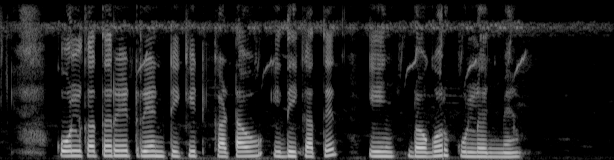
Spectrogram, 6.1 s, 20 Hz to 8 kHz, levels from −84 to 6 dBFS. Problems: none marked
